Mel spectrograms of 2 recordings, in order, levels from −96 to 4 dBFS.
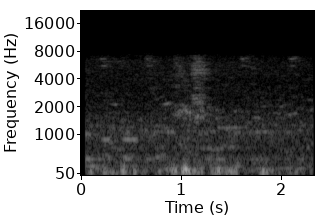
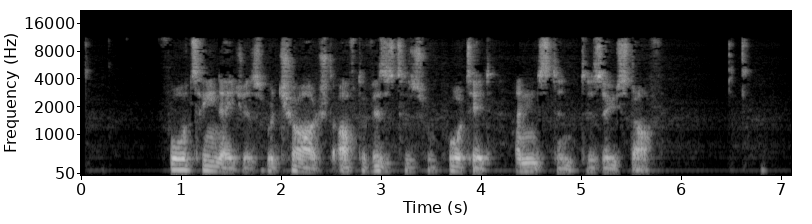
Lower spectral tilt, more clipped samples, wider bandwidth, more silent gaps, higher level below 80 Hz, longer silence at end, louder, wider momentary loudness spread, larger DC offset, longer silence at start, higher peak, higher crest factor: first, -5.5 dB/octave vs -3 dB/octave; neither; second, 7.8 kHz vs 11.5 kHz; neither; first, -58 dBFS vs -64 dBFS; second, 0 s vs 0.3 s; second, -50 LUFS vs -29 LUFS; about the same, 12 LU vs 14 LU; neither; about the same, 0.05 s vs 0.05 s; second, -28 dBFS vs -12 dBFS; about the same, 22 dB vs 18 dB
